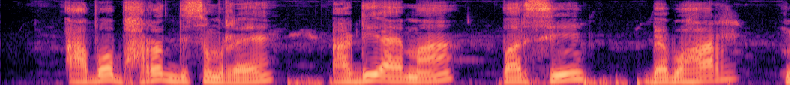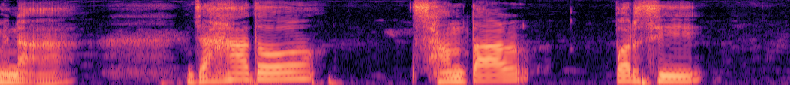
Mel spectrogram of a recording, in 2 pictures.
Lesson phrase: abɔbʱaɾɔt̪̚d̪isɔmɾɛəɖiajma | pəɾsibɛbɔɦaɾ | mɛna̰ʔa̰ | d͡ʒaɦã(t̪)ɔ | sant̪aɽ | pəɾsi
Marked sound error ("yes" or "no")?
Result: yes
